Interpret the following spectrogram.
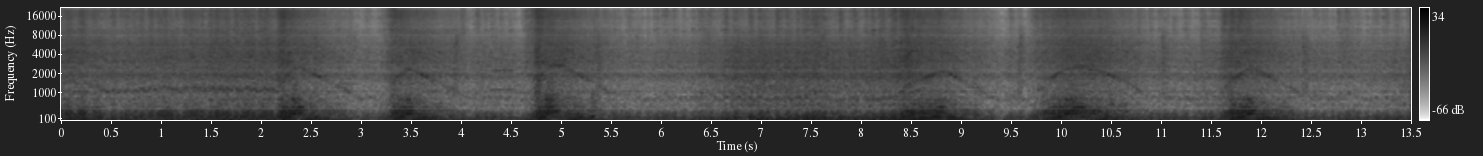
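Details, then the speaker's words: Honda CBR900 streetfighter after a wiring fix, started cold and warming up: deep engine blips rise and fall every second or two, each clean and crisp with no misfire. Healthy revving. "let's start it up it's a bit cold so uh yeah let it warm up a little bit but look at the revs"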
